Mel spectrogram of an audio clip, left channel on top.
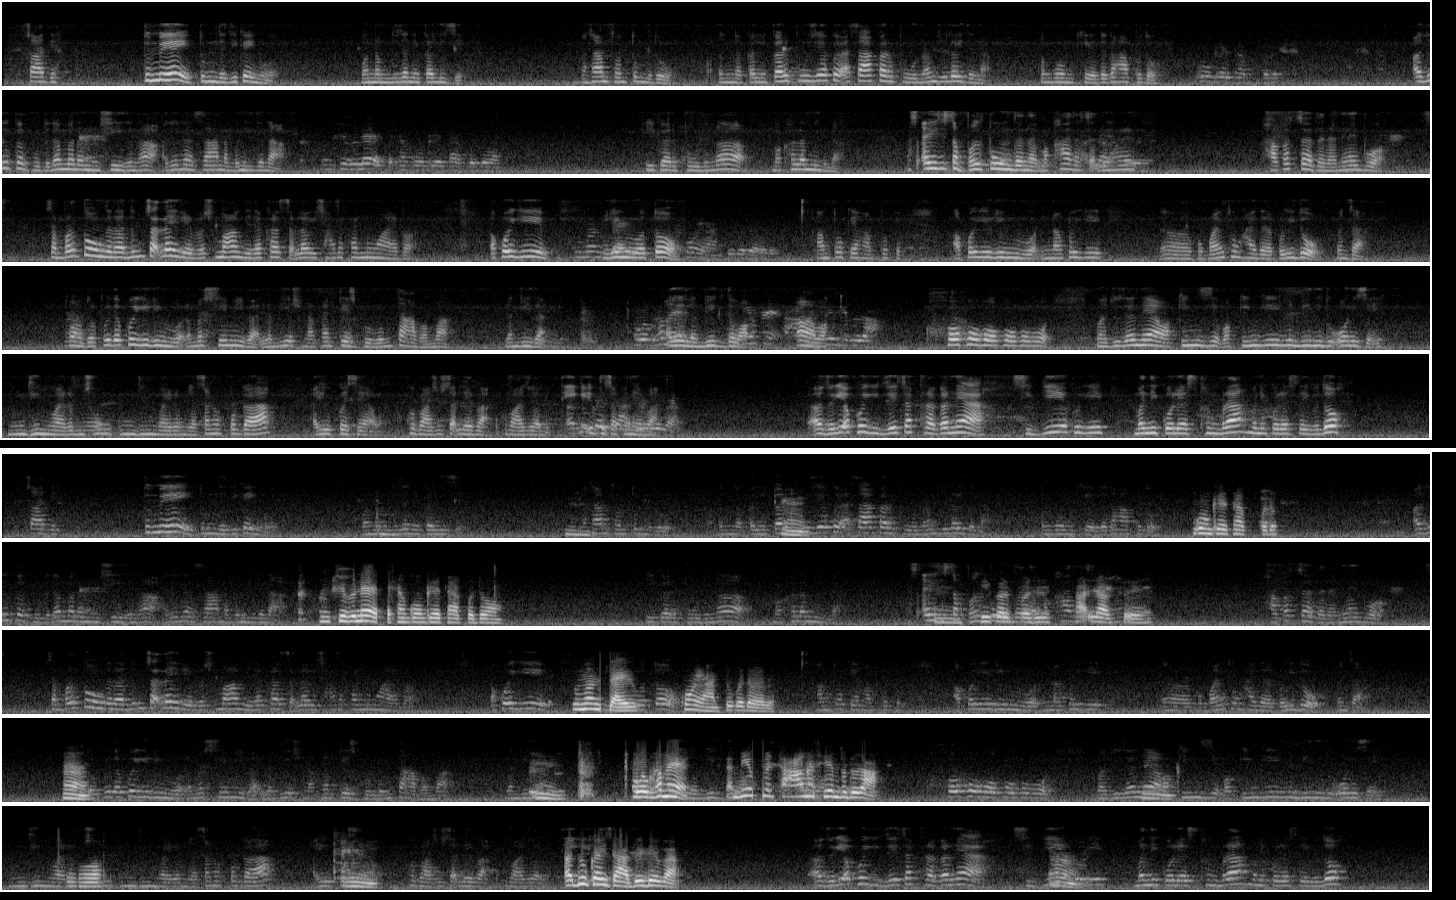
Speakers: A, on the left; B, on the right.
A: ꯆꯥꯗꯦ ꯇꯨꯝꯃꯦꯍꯦ ꯇꯨꯝꯗꯗꯤ ꯀꯩꯅꯣ ꯃꯅꯝꯗꯨꯗꯅꯦ
B: ꯎꯝ
A: ꯀꯜꯂꯤꯁꯦ
B: ꯎꯝ
A: ꯃꯁꯥꯝꯇꯣꯝ ꯇꯨꯝꯕꯗꯣ ꯑꯗꯨꯅ ꯀ ꯀꯔꯤꯄꯨꯁꯦ
B: ꯎꯝ
A: ꯑꯩꯈꯣꯏ ꯑꯆꯥ ꯀꯔꯄꯨꯅ ꯑꯃꯁꯝꯨ ꯂꯩꯗꯅ ꯁꯪꯒꯣꯝ ꯈꯦꯔꯗꯒ ꯍꯥꯞꯄꯗꯣ
B: ꯀꯩ ꯑꯆꯥꯄꯣꯠꯅꯣ
A: <inaudible> ꯑꯗꯨ ꯀꯔꯄꯨꯗꯨꯅ ꯃꯅꯝ ꯅꯨꯡꯁꯤꯗꯅ ꯑꯗꯨꯅ ꯆꯥꯅꯕꯅꯤꯗꯅ
B: ꯅꯨꯡꯁꯤꯕꯅꯦ ꯁꯪꯒꯣꯝ ꯈꯦꯔ ꯊꯥꯛꯄꯗꯣ
A: ꯐꯤ ꯀꯔꯄꯨꯔꯗꯨꯅ ꯃꯈꯜ ꯑꯃꯅꯤꯗꯅ ꯑꯁ ꯑꯩꯁꯦ
B: ꯎꯝ
A: ꯆꯝꯄꯜ
B: ꯐꯤ
A: ꯇꯣꯡꯗꯅ
B: ꯀꯔꯄꯟ
A: ꯃꯈꯥꯗ
B: ꯍꯥꯠ
A: ꯆꯠꯂꯦ
B: ꯌꯥꯗ꯭ꯔꯦ
A: ꯍꯣꯔꯦꯟ ꯍꯥꯀꯠꯆꯗꯅꯅꯦ ꯑꯩꯕꯣ ꯆꯝꯄꯜ ꯇꯣꯡꯗꯅ ꯑꯗꯨꯝ ꯆꯠ ꯂꯩꯔꯦꯕ ꯁꯨꯃꯥꯡꯁꯤꯗ ꯈꯔ ꯆꯠꯂꯒ ꯏꯁꯥꯁꯦ ꯈꯔ ꯅꯨꯡꯉꯥꯏꯕ ꯑꯩꯈꯣꯏꯒꯤ
B: ꯇꯨꯝ ꯃꯝ ꯇꯥꯏ
A: ꯔꯤꯡ ꯔꯣꯗꯠꯇꯣ
B: ꯈꯣꯡ ꯌꯥ ꯇꯨ ꯀꯗ
A: ꯍꯥꯝꯇꯣꯛꯀꯦ ꯍꯥꯝꯇꯣꯛꯀꯦ ꯑꯩꯈꯣꯏꯒꯤ ꯔꯤꯡ ꯔꯣꯠꯅ ꯑꯩꯈꯣꯏꯒꯤ ꯀꯣꯡꯕꯥꯥꯡꯊꯣꯡ ꯍꯥꯏꯗꯔꯛꯀꯣ ꯍꯤꯗꯣ ꯀꯟꯖꯥ ꯊꯣꯡ
B: ꯑ
A: ꯍꯥꯡꯗꯣꯔꯛꯄꯩꯗ ꯑꯩꯈꯣꯏꯒꯤ ꯔꯤꯡ ꯔꯣꯗ ꯑꯃ ꯁꯦꯝꯃꯤꯕ ꯂꯝꯕꯤ ꯑꯁꯣꯝ ꯅꯥꯀꯟꯗ ꯇꯦꯖꯄꯨꯔꯕꯨꯛ ꯇꯥꯕ ꯑꯃ ꯂꯝꯕꯤꯗ
B: ꯎꯝ ꯑꯣ ꯈꯪꯉꯦ
A: ꯑꯗꯨꯏ ꯂꯝꯕꯤꯗꯨꯗ
B: ꯂꯝꯕꯤ ꯑꯃ ꯁꯥꯡꯅ
A: ꯑꯥ
B: ꯁꯦꯝꯕꯗꯨꯔꯥ
A: ꯍꯣ ꯍꯣ ꯍꯣ ꯍꯣ ꯍꯣꯏ ꯍꯣꯏ ꯃꯗꯨꯗꯅꯦ
B: ꯎꯝ
A: ꯋꯥꯛꯀꯤꯡꯖꯦ ꯀꯥꯛꯀꯤꯡꯒꯤ ꯂꯝꯕꯤꯅꯤꯗꯣ ꯑꯣꯜꯂꯤꯁꯦ ꯅꯨꯡꯊꯤꯟ ꯋꯥꯏꯔꯝ
B: ꯑꯣ
A: ꯁꯨꯡ ꯅꯨꯡꯊꯤꯟ ꯋꯥꯏꯔꯝ ꯌꯥꯆꯪꯉꯛꯄꯒ ꯑꯌꯨꯛꯀꯁꯦ
B: ꯎꯝ
A: ꯑꯩꯈꯣꯏꯕꯥꯁꯨ ꯆꯠꯂꯦꯕ ꯑꯩꯈꯣꯏꯕꯥꯁꯨ ꯌꯥꯝ ꯅꯨꯡꯇꯤꯒꯤ
B: ꯑꯗꯨ
A: ꯑꯌꯨꯛꯇ
B: ꯀꯩ
A: ꯆꯠꯄꯅꯦꯕ
B: ꯇꯥꯗꯣꯏꯅꯦꯕ
A: ꯑꯗꯨꯗꯒꯤ ꯑꯩꯈꯣꯏꯒꯤꯗꯩ ꯆꯠꯈ꯭ꯔꯒꯅꯦ ꯑꯁꯤꯒꯤ
B: ꯑꯥ
A: ꯑꯩꯈꯣꯏꯒꯤ ꯃꯅꯤ ꯀꯣꯂꯦꯖ ꯈꯪꯕ꯭ꯔꯥ ꯃꯅꯤ ꯀꯣꯂꯦꯖ ꯂꯩꯕꯗꯣ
